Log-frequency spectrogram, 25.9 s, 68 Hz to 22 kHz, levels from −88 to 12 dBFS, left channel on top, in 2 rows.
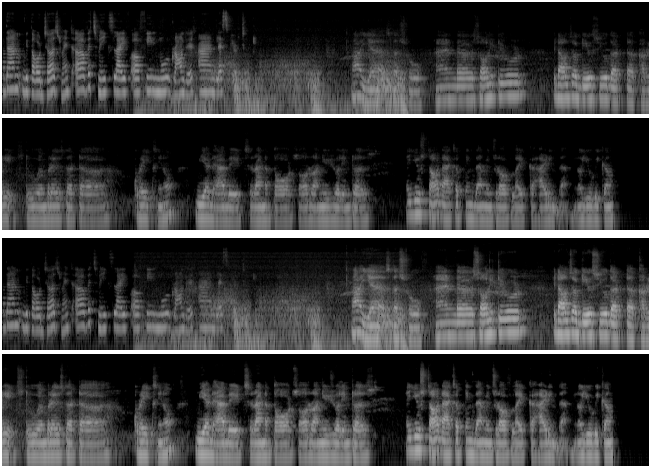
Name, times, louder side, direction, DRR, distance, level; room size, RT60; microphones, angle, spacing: voice 1, 0.0-4.7, left 4 dB, 35° left, 0.4 m, -37 dB
sound 1, 2.6-8.0, equal, 30° right, 3.9 m, -42 dB
voice 2, 5.5-15.2 15.6-16.5 16.8-20.4 21.0-25.2, right 7 dB, 80° right, 0.4 m, -33 dB
16.0 x 7.9 x 2.4 m
head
